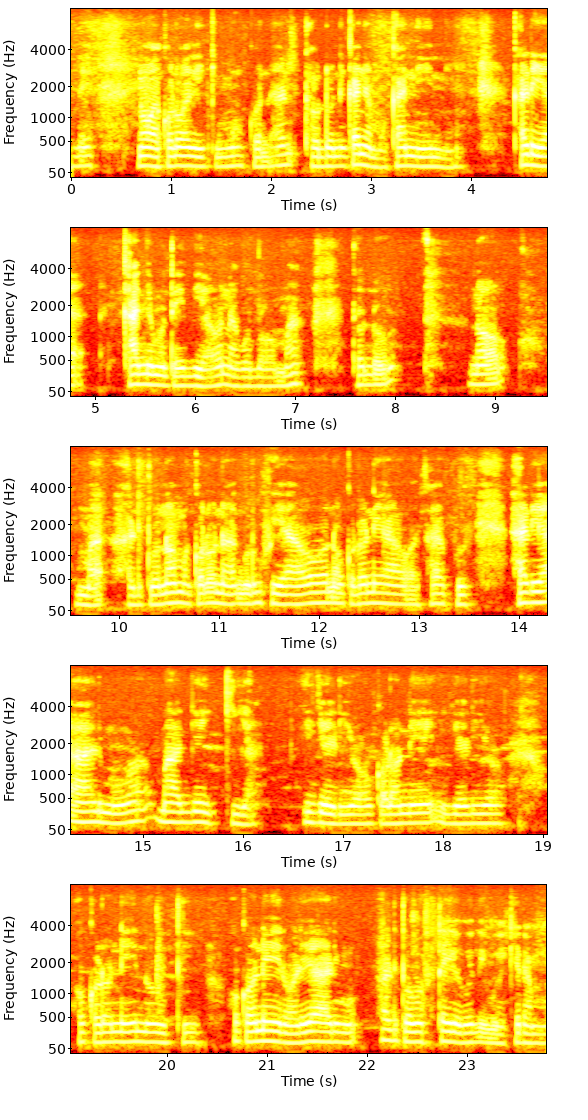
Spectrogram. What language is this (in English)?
Kikuyu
